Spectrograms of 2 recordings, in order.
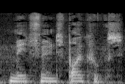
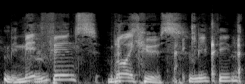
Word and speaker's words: Midtfyns Bryghus: In Denmark, we pronounce Midtfyns Bryghus as Midtfyns Bryghus. Midtfyns Bryghus.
